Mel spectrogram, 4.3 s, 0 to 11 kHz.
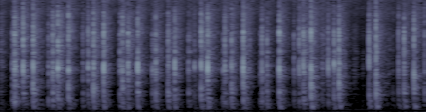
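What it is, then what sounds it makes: Cardboard food box. A flat, printed Findus frozen food cardboard box is held upright and tapped repeatedly on its front with fingertips and nails. About two dozen short, dry taps come in an uneven rhythm, each with a hollow papery knock centered around 1.4 kHz and almost no ring.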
